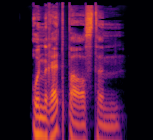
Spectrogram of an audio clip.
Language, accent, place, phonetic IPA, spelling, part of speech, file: German, Germany, Berlin, [ˈʊnʁɛtbaːɐ̯stəm], unrettbarstem, adjective, De-unrettbarstem.ogg
- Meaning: strong dative masculine/neuter singular superlative degree of unrettbar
